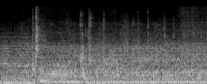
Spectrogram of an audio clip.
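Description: Electric deli meat slicer running with a steady low hum while cured meats (hot capicola and calabrese) are sliced.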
